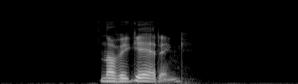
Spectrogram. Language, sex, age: Norwegian, male, 28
